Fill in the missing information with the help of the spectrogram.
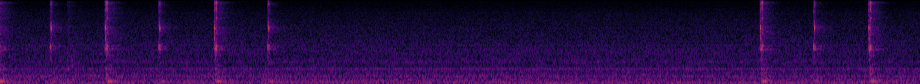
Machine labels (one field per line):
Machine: valve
